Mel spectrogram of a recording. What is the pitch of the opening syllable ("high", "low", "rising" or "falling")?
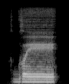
high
